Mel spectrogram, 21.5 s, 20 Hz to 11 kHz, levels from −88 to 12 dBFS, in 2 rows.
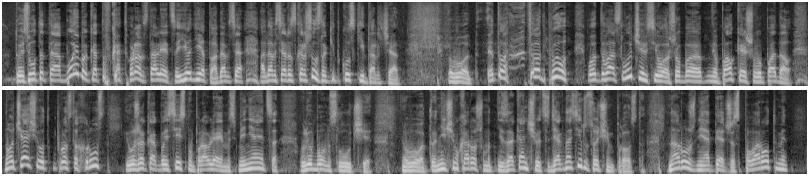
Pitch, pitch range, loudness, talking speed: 160 Hz, 135-190 Hz, -14 LUFS, 170 wpm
